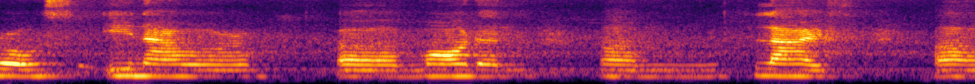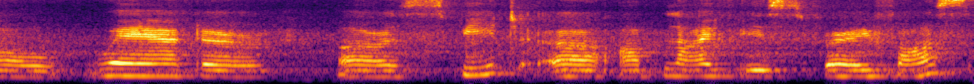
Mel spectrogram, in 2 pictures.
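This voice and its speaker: Over noticeable background noise and audible room echo, a woman with a non-native accent and medium pitch speaks at a very slow pace in a monotone, flat intonation. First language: not English. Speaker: English learner doing test practice. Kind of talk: spoken exam practice answer. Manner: halting, many fillers.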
